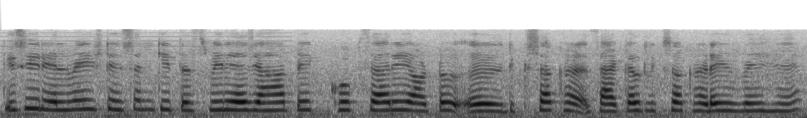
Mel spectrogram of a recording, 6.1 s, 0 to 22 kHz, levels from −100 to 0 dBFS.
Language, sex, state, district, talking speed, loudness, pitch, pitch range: Hindi, female, Jharkhand, Sahebganj, 200 wpm, -15 LUFS, 270 Hz, 255-285 Hz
